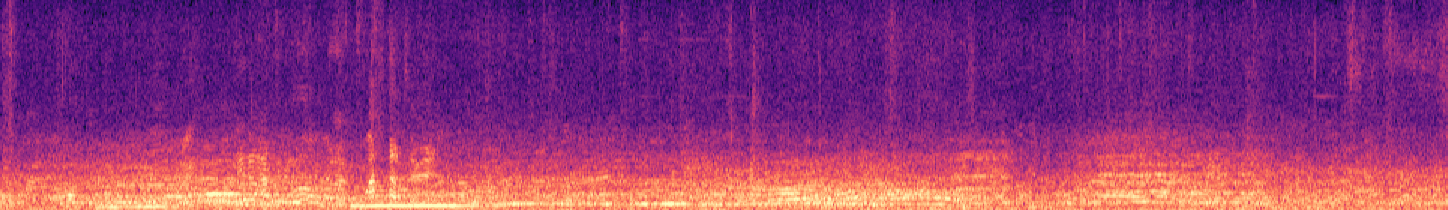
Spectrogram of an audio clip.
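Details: Large cattle arriving for sale at an Indonesian livestock trade give low, drawn-out moos with layered harmonic tones, repeated several times, while people talk nearby and faint vehicle noise runs underneath.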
